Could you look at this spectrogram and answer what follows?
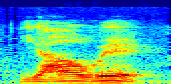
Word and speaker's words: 야훼: 오늘날에는 원문의 발음을 따라 야훼, 야훼라고도 부르죠.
